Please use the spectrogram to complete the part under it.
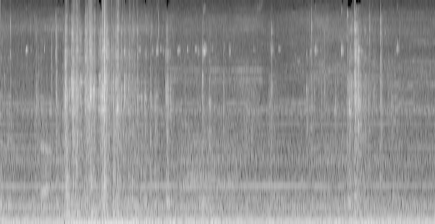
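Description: Clods of dirt thud and clatter out of a metal bucket.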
